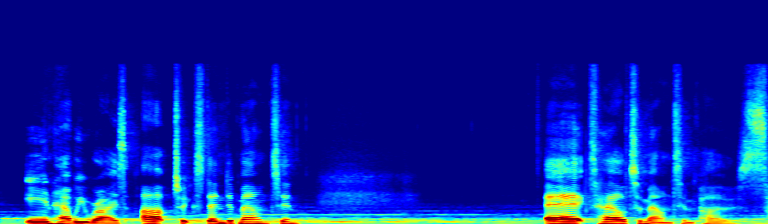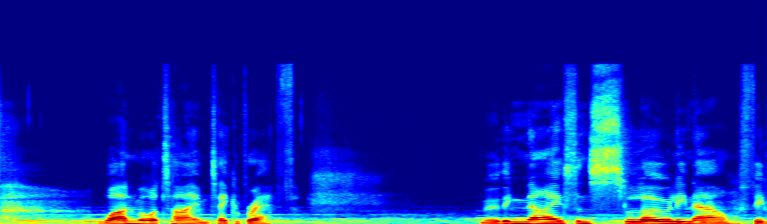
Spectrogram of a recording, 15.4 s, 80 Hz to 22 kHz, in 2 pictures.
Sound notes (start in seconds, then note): 3.2 inhales; 7.6 exhales; 10.8 inhales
